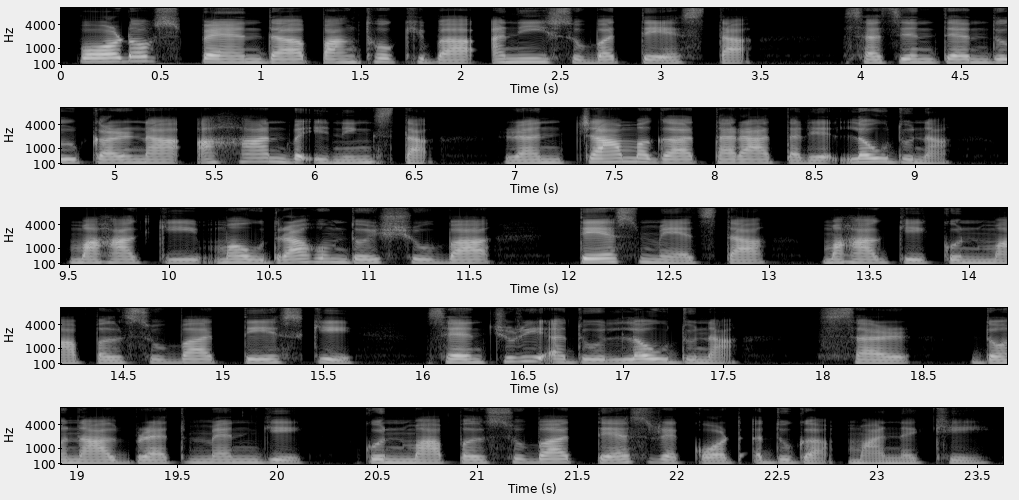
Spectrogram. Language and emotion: Manipuri, neutral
